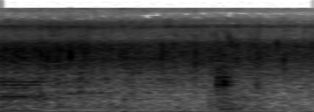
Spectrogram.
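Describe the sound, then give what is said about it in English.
Large chunks of meat, one cut into four, sear in a hot pan before going into a pressure cooker, with a steady, dense crackling sizzle that holds at an even loudness throughout and a few brief pops rising out of the hiss. No one speaks. “I'm about to stick these giant hunks of meat in it because these are getting nicely seared.”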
